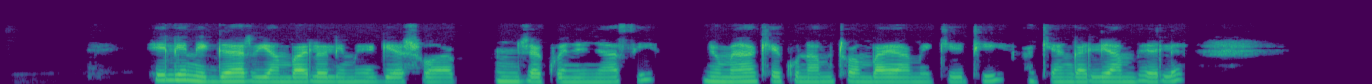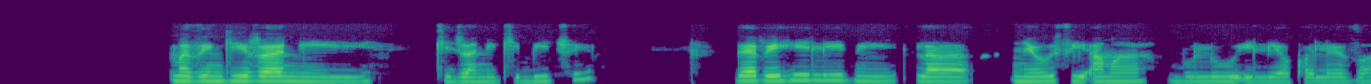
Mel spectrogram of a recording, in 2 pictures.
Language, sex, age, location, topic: Swahili, female, 18-24, Nakuru, finance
